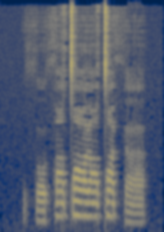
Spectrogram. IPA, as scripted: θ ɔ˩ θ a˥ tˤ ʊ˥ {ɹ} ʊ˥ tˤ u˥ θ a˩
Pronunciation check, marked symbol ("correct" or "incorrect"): correct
